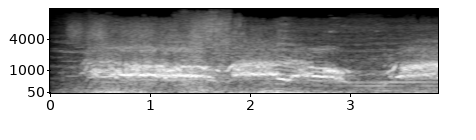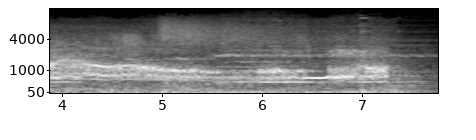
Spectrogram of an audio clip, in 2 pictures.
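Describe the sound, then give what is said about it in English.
A loud, drawn-out alien creature scream from a movie, as the creature goes through a window. It has an eerie, almost human quality, rising and wavering across several seconds in strained, voice-like bursts, heard alone without any talking. “Well, the alien at the end, where he's going through the window, the scream they used was so good.”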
